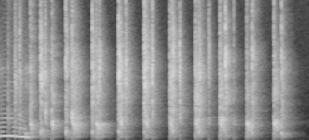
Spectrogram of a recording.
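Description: About a dozen loud, evenly spaced hand claps in a steady rhythm, like a small round of applause, with a brief voiced whoop at the very start.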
